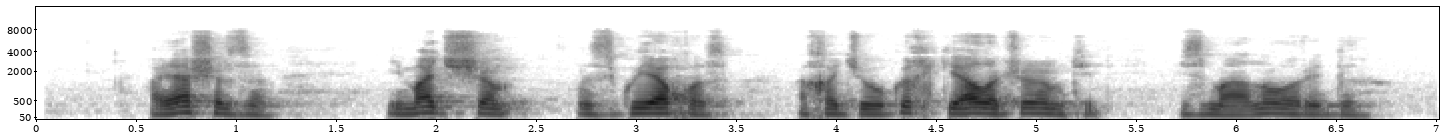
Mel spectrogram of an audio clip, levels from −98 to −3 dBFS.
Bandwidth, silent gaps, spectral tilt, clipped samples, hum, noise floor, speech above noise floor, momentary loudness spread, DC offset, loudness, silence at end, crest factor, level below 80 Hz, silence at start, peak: 7.6 kHz; none; -7.5 dB/octave; under 0.1%; none; -72 dBFS; 48 dB; 20 LU; under 0.1%; -25 LUFS; 0.35 s; 22 dB; -62 dBFS; 0.55 s; -4 dBFS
